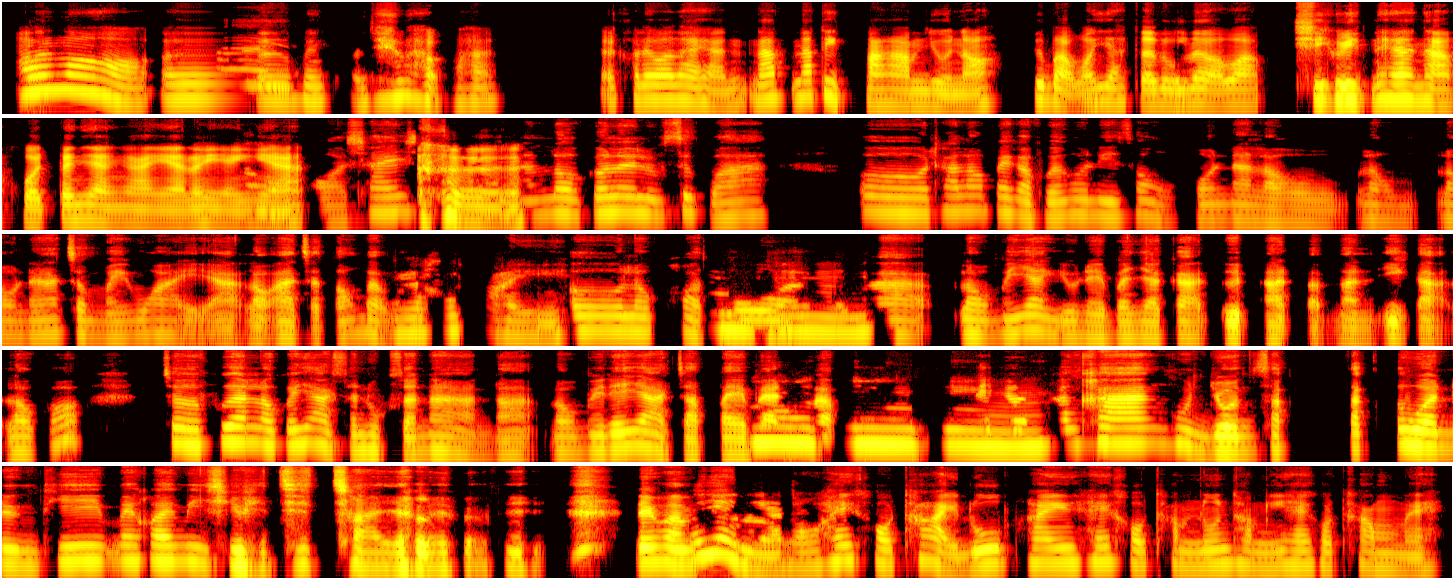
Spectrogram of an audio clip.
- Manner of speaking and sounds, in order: distorted speech; laughing while speaking: "แบบว่า"; other noise; mechanical hum; laughing while speaking: "เออ"; laughing while speaking: "ชีวิตจิตใจ อะไรแบบนี้"
- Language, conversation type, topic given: Thai, podcast, คุณรู้สึกอย่างไรเมื่อคนที่อยู่ด้วยกันมัวแต่ดูโทรศัพท์มือถือ?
